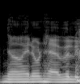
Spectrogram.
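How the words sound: It is said in a mocking imitation voice.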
